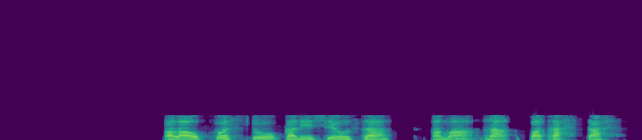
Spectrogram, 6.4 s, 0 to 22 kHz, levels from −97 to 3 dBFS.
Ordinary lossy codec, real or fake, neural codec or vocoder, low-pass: AAC, 16 kbps; real; none; 7.2 kHz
